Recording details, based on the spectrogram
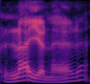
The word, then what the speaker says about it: Lionel: Lionel, prononcé en américain Lionel, d'où son surnom The Lion, est né en 1908 à Louisville, mort à New York en 2002.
